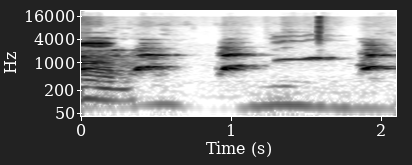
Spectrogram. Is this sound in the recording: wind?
no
